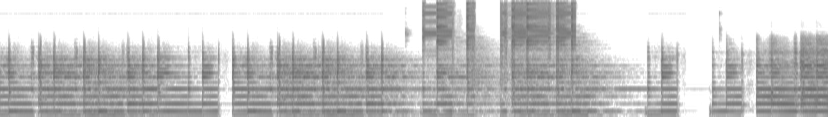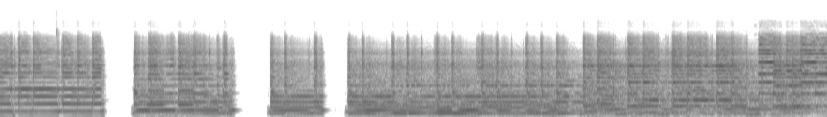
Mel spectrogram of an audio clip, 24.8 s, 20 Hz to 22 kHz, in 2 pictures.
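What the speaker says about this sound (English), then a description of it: "now we can play with the reverb" Sampled instrument played through a reverb effect from the Indie Fingers Vol 3 library, sustained tonal notes with distorted, washy texture, several abrupt cut-offs to silence, and small licks layered over the top.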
